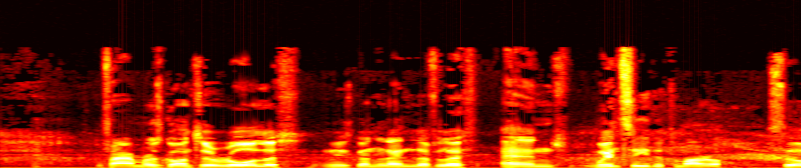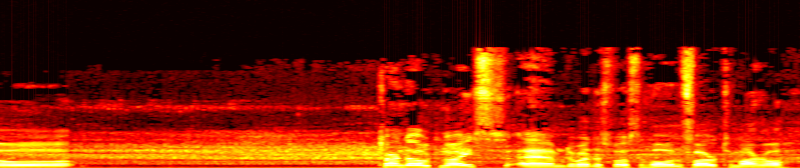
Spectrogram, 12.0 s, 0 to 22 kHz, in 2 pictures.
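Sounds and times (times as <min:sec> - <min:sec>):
tractor engine droning: 0:00.0 - 0:12.0.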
